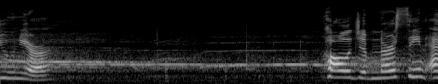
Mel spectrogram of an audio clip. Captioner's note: applause & Cheers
